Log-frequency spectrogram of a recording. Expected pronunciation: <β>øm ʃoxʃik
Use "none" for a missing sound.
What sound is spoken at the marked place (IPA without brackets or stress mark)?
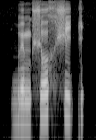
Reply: b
